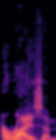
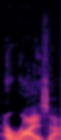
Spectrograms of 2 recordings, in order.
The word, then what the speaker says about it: Araiza: I think his last name is pronounced Araiza. Matt Araiza, I believe, is how you say his name.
